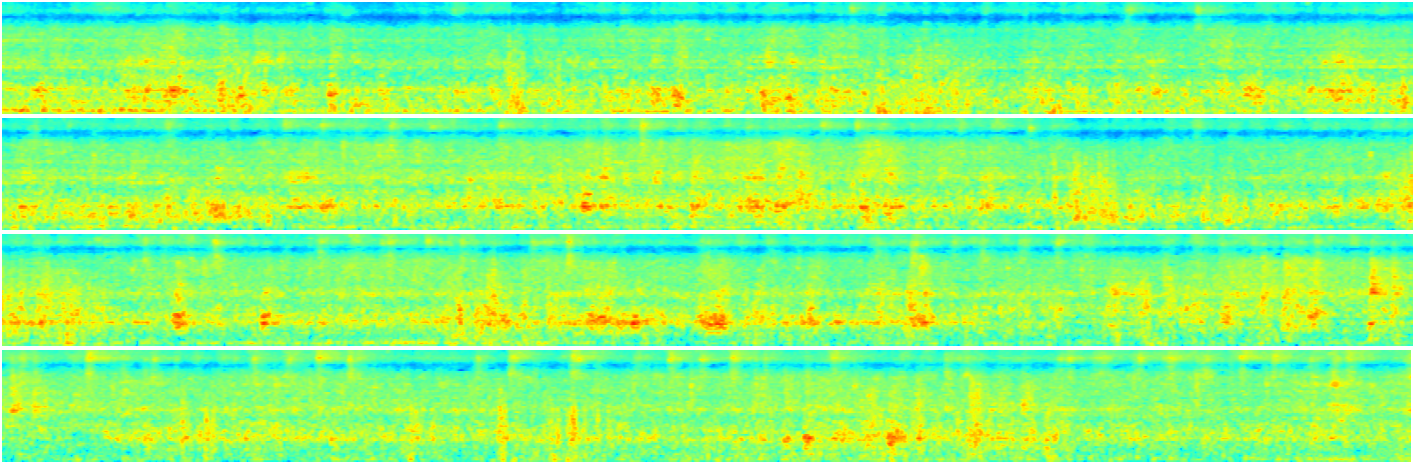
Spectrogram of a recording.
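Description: Mumbai suburban electric local train running steadily at speed, heard from aboard: a constant rumble of steel wheels on the rails with irregular clicks and clacks over rail joints.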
